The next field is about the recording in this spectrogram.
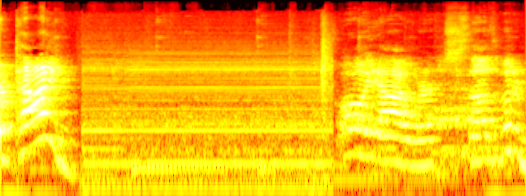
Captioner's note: microwave buzzes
